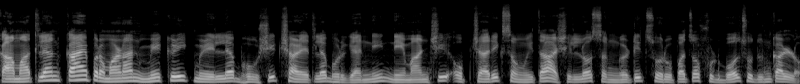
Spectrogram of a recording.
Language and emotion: Goan Konkani, neutral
